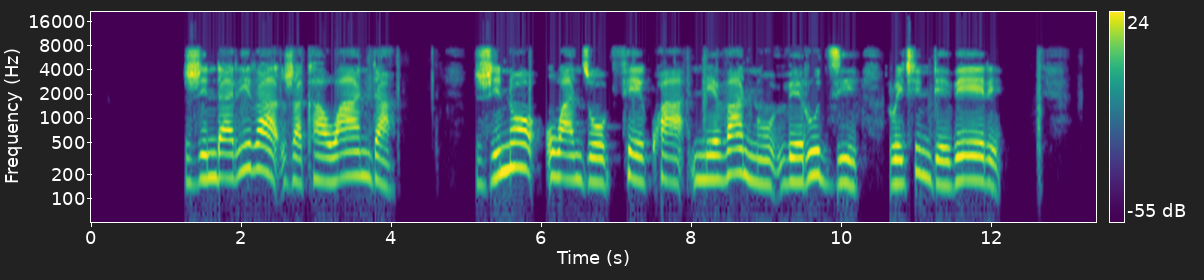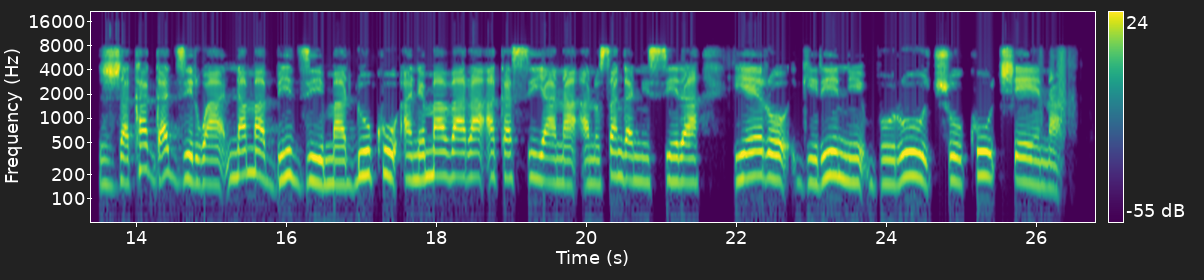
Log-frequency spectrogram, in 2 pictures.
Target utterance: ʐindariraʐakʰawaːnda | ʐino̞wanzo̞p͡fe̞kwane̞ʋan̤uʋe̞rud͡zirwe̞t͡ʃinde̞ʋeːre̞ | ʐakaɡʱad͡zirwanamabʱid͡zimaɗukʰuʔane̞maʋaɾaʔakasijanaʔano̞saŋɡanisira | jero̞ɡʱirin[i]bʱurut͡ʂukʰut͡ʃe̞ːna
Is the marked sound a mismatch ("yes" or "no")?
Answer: no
